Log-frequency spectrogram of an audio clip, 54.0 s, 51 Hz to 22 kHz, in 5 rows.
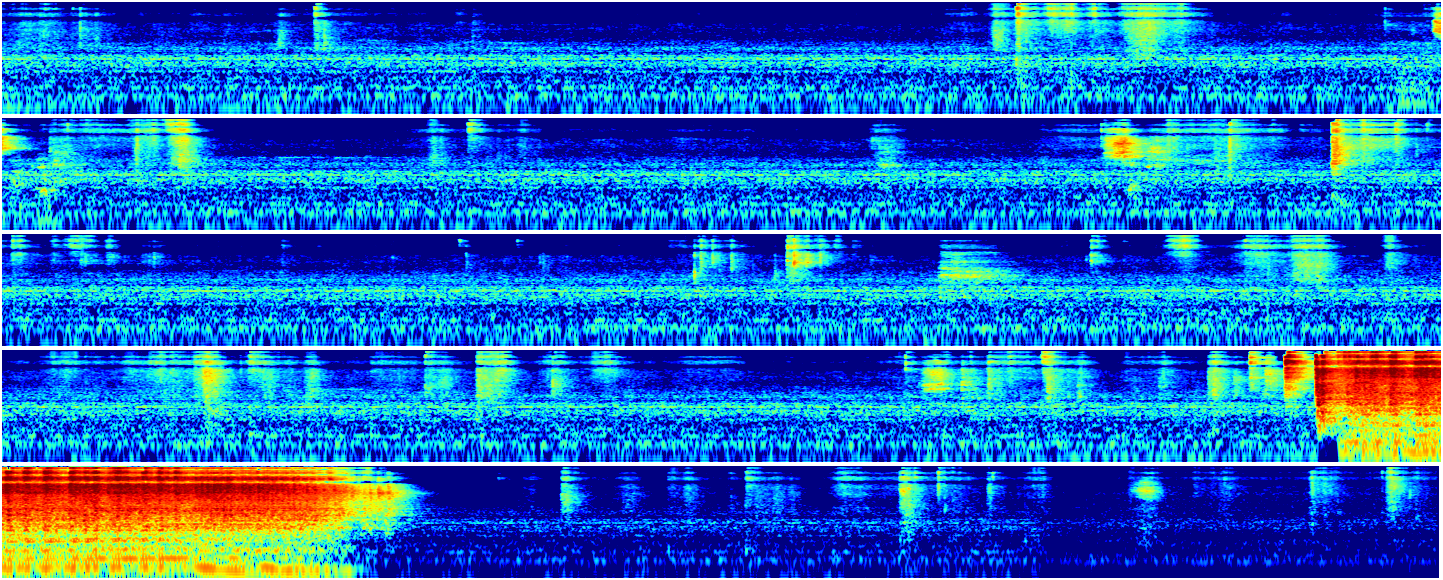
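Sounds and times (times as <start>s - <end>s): snowmobile engine running: 42.3s - 46.2s.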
